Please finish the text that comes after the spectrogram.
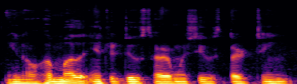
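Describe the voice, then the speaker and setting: A man's voice: a bass voice, little pitch movement, moderate pace, mellow. A man giving casual commentary on religious teaching, preachy and argumentative, full of "you know" and rhetorical questions. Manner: repetitive, filler-heavy, rhetorical questions.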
